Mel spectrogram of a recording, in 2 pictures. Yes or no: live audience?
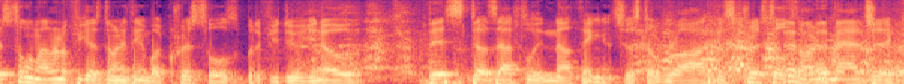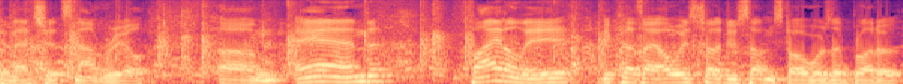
yes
